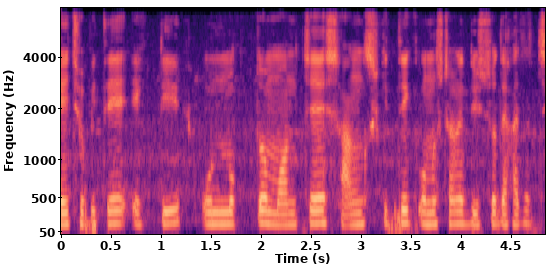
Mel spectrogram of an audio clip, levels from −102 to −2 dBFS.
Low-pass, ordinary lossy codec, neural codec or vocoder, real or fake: 7.2 kHz; none; none; real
